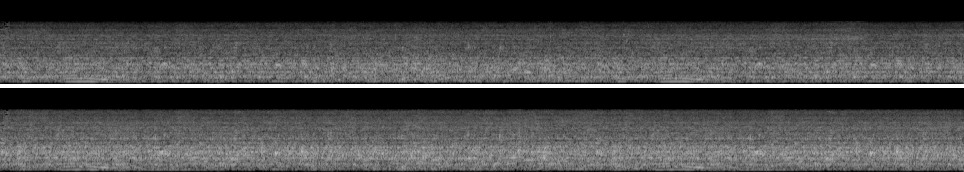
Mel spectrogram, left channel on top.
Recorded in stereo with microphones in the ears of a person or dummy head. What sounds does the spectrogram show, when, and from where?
0.0 s running water: 60° right (ahead or behind), 1.2 m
